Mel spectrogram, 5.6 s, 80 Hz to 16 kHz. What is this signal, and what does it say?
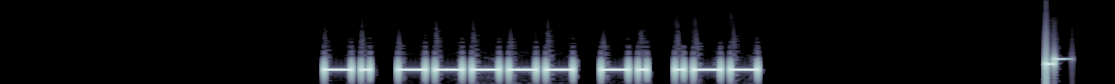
Morse code, heard as a keyed tone, about 24 wpm, 700 Hz. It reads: N0NW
